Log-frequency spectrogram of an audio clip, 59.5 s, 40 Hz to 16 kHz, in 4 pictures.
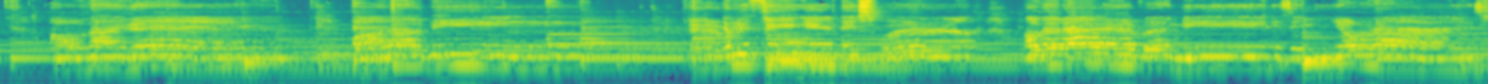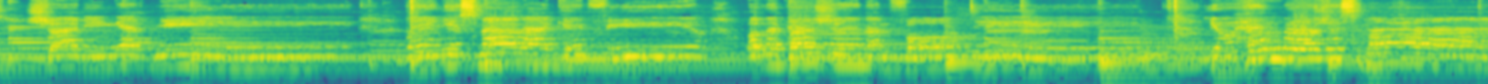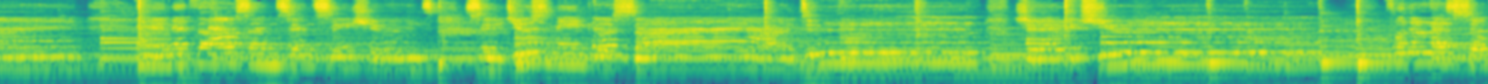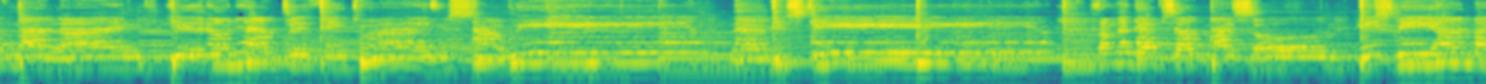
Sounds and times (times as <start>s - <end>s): Music: 0.0s - 59.5s
Female singing: 0.5s - 2.8s, 3.5s - 5.9s, 6.9s - 59.5s
Male singing: 6.9s - 9.7s, 10.3s - 25.8s, 27.0s - 30.4s, 31.2s - 43.0s, 43.7s - 59.5s.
